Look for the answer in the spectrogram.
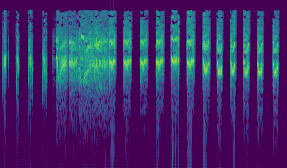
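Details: Luring call of swiftlets: spaced high chirps, then a continuous rasping twitter for over a second, followed by a regular run of sharp buzzy notes repeated about three times per second.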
